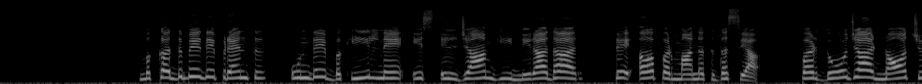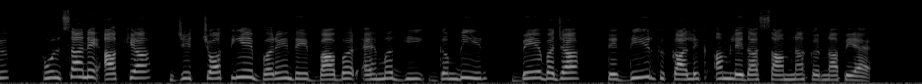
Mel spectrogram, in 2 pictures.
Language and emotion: Dogri, neutral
